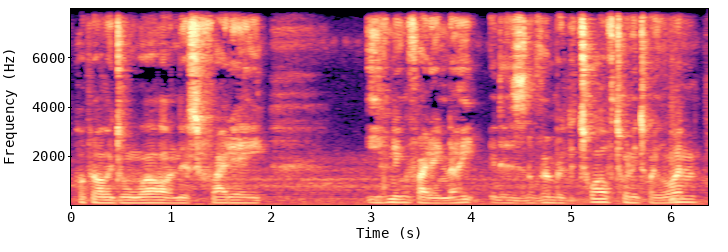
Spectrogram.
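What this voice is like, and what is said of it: Sick, under-the-weather voice. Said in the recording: “If you can tell by my voice, I'm a little sick.”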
